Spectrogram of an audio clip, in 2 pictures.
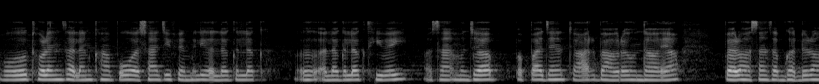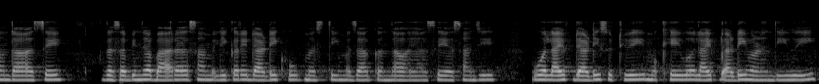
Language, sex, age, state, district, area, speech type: Sindhi, female, 30-45, Gujarat, Surat, urban, spontaneous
